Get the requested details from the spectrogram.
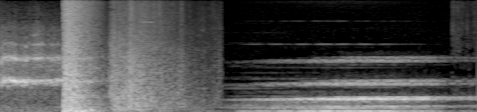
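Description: A fast car rushes up with a loud, harsh burst of noise, then settles into a steady whining, droning tone as it skids and idles. No one speaks.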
